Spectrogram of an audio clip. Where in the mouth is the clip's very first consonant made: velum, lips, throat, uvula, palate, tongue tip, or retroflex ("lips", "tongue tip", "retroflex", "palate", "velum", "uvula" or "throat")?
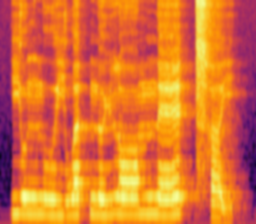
palate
